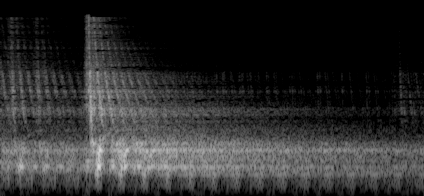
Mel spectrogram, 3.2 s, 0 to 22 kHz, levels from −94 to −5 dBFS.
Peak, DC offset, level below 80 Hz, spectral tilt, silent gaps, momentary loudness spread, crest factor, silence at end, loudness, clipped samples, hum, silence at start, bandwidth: -10 dBFS; under 0.1%; -88 dBFS; -1.5 dB/octave; none; 20 LU; 26 dB; 0 s; -33 LUFS; under 0.1%; none; 0 s; 16 kHz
